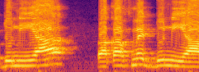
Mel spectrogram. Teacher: نون ساکن کے بعد اگر حروف یرملون ایک ہی کلمے میں آ جائے تو وہاں اظہار مطلق ہوگا, یعنی بغیر غننے کے پڑھیں گے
